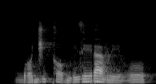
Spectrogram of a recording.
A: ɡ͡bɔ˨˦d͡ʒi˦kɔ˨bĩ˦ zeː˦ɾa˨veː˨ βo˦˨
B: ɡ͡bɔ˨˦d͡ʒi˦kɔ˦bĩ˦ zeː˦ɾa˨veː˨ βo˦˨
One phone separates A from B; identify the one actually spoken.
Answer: A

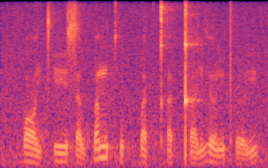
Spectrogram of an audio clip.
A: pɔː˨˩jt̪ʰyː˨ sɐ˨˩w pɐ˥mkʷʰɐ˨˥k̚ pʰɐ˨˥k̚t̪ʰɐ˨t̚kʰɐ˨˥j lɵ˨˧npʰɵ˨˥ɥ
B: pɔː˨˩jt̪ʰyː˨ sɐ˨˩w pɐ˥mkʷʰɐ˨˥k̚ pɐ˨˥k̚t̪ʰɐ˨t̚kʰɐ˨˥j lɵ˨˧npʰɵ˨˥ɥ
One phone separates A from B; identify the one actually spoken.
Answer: B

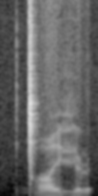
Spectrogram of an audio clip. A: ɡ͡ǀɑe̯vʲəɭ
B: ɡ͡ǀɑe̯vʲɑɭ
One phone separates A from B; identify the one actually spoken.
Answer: A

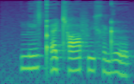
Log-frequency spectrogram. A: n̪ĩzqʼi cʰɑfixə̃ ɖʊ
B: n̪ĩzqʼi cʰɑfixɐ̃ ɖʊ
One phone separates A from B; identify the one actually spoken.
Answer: A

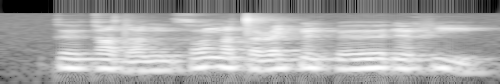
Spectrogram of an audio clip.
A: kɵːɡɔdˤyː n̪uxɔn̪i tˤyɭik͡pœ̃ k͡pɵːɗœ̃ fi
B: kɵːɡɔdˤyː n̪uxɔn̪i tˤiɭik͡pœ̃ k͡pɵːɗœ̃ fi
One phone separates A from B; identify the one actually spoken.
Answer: A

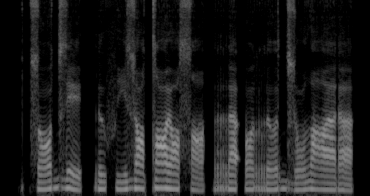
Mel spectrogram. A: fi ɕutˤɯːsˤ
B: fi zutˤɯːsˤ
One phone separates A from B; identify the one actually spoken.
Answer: B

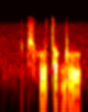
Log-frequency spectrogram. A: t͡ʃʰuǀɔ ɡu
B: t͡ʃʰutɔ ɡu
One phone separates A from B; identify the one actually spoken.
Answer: B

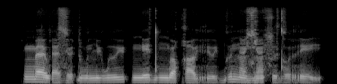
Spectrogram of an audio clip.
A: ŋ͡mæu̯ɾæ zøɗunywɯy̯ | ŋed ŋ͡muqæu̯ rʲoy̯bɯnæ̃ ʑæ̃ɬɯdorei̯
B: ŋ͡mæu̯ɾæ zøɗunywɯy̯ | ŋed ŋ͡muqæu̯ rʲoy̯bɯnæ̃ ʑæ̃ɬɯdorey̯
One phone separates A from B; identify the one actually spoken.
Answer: A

